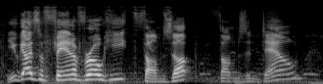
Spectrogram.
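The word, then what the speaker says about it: Rohit: i like him row heat row heat it's pronounced row heat row heat row eat so i've been saying row eat versus row heat just to piss off raul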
